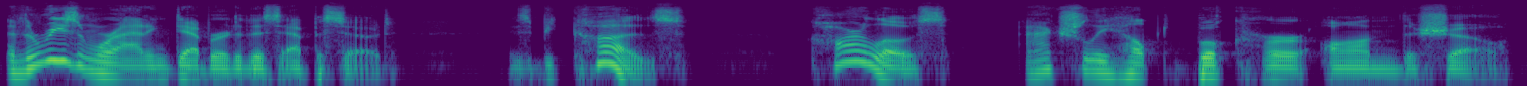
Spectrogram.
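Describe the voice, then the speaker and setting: A man hosting a podcast, narrating an introduction with lively enthusiasm. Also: fairly low pitch, normal speed, dry recording, clean studio sound. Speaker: podcast host. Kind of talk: scripted narration.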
